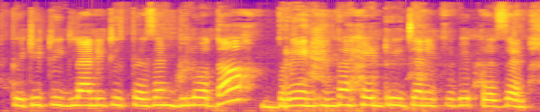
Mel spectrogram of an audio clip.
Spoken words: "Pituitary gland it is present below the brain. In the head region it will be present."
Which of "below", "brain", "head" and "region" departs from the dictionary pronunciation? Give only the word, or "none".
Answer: none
